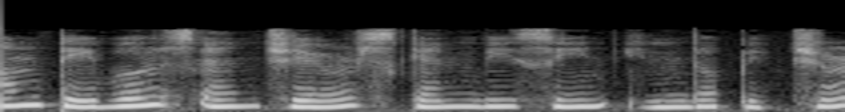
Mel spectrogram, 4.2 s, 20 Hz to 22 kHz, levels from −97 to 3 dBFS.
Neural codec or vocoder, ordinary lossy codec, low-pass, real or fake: autoencoder, 48 kHz, 32 numbers a frame, DAC-VAE, trained on Japanese speech; AAC, 32 kbps; 7.2 kHz; fake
